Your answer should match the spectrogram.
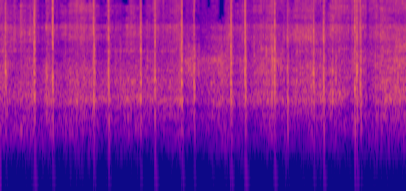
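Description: Skateboard wheels rolling on a concrete sidewalk: a steady rolling rush broken by frequent sharp clicks, about three or four a second.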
